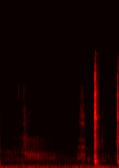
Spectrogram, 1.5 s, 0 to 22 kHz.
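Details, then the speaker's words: 1986 Renault Espace engine build, after rewiring a burnt harness; ignition switched on with battery connected, engine stopped: a few light sharp clicks of the contactor/idle cutoff solenoid switching normally. "je vais mettre le contact et je vais brancher la batterie pour voir si ça prend pas feu donc là ça va marquer mais c'est normal voilà donc là on entend bien le bruit du contacteur"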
